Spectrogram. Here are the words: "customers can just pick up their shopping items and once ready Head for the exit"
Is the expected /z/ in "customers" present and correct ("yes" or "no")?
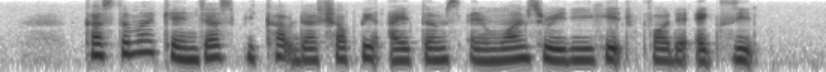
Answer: no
